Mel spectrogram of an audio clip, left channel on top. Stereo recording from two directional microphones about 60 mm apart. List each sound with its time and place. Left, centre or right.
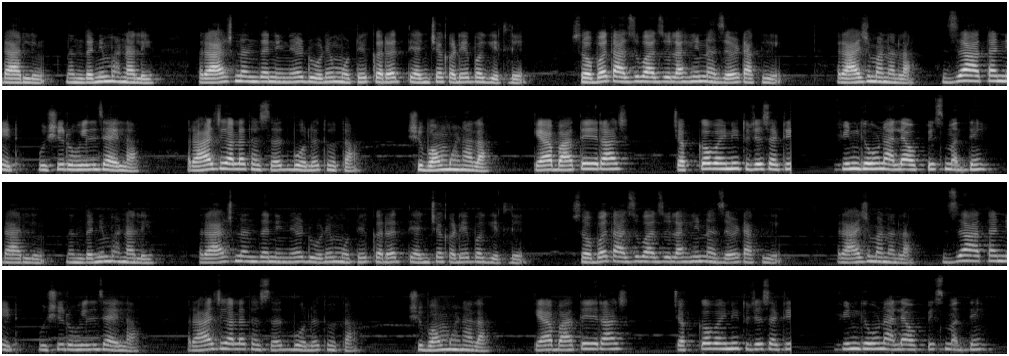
0.0 s a woman's voice: left
18.9 s a woman's voice: left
